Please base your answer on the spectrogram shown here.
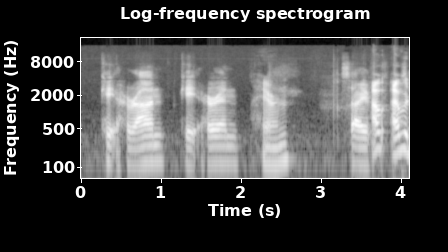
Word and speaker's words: Herron: name right it's kate herron it's spelled h-e-r-r-o-n okay her on kate herron heron sorry i would i would assume heron because that's how the bird is spelled but very pronounced but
